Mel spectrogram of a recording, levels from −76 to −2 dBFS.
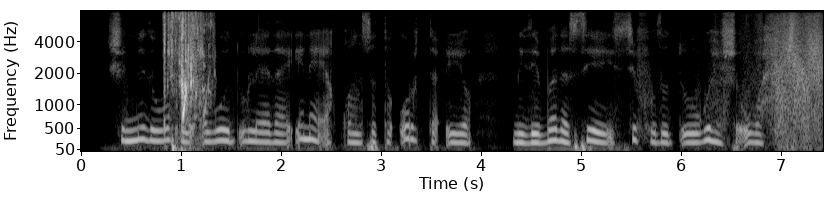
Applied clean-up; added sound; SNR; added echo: none; Splash, splatter; -4 dB; none.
